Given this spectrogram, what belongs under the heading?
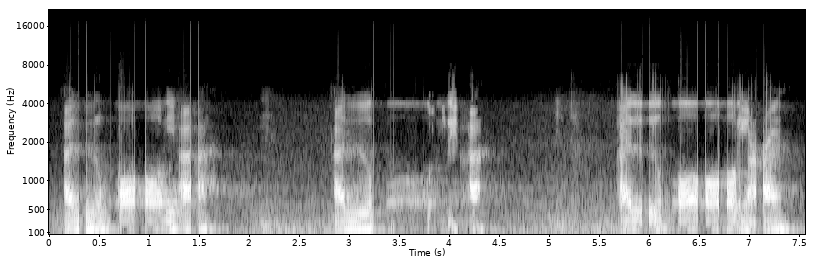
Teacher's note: Ya, al-qari'ah, ri-nya tipis, ainnya. Ya, ini jangan sampai kita membaca huruf ainnya itu hamzah.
